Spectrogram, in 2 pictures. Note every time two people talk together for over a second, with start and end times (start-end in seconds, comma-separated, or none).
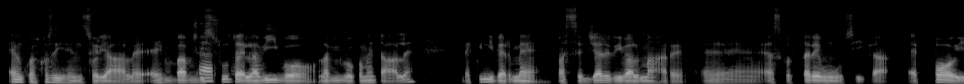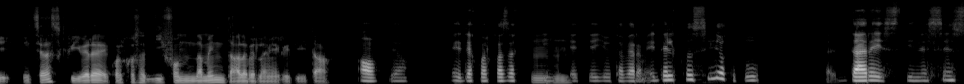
none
